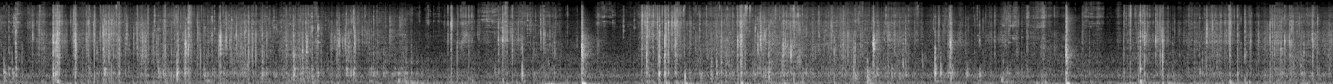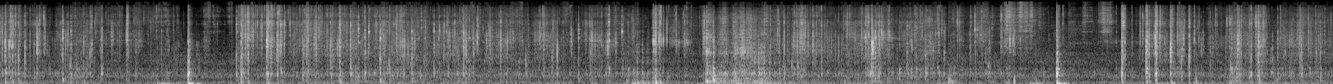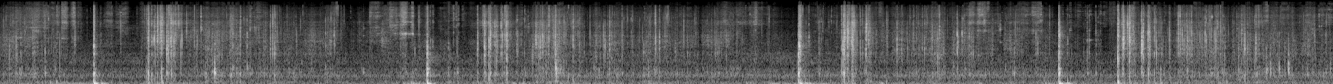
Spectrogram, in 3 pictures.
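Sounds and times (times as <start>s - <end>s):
chalk crunching: 0.0s - 39.9s.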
